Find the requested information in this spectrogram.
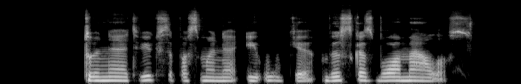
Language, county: Lithuanian, Klaipėda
